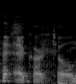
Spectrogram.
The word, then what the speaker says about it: Eckhart Tolle: Eckhart Tolle. – Yeah, Eckhart Tolle.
